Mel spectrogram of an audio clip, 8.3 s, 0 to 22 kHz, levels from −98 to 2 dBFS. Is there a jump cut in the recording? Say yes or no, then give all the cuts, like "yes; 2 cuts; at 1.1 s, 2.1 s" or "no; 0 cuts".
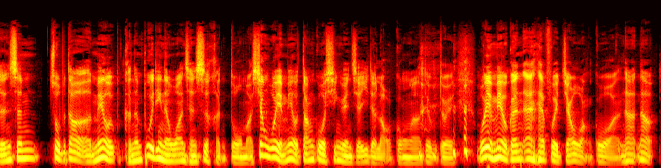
no; 0 cuts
